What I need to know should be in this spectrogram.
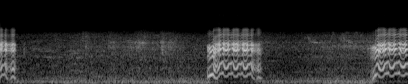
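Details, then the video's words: Goat at lunchtime, looking toward the recorder, gives loud quavering bleats with a strong vibrato, three calls in about four seconds, each about half a second long, over a low background hum. "Goat voice"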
